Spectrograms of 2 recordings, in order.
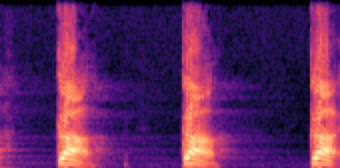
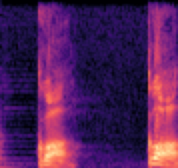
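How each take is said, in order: First: A plain k sound with no added breath. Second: A deeper k sound with slight breathy aspiration. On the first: "अब देखो मैं बोला का का का, यहां से आया" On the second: "यहां बोलते हैं क्यू ... थोड़ा सा खा थोड़ा सा मिला हुआ है"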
